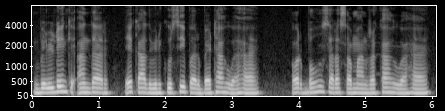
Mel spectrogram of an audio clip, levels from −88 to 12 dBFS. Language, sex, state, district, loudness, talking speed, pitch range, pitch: Hindi, male, Jharkhand, Palamu, -13 LUFS, 170 wpm, 140-155 Hz, 145 Hz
